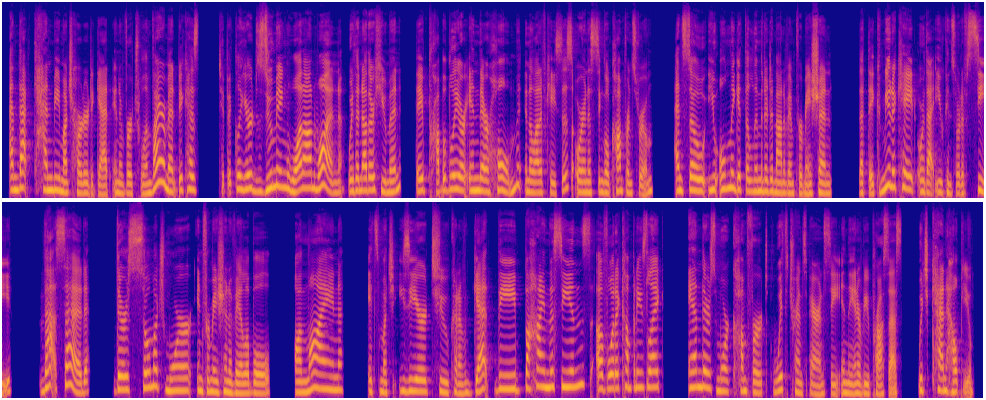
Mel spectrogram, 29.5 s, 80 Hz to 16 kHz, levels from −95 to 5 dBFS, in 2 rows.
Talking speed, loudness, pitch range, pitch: 200 wpm, -19 LUFS, 185-250 Hz, 215 Hz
